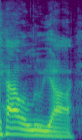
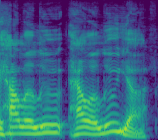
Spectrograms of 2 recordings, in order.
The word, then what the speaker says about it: hallelujah: In fact, in English churches, they pronounce the Yah of hallelujah correctly. They don't say hallelujah. They say hallelujah.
